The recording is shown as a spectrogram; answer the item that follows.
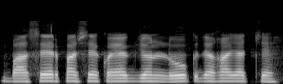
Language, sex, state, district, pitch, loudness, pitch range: Bengali, male, Assam, Hailakandi, 145 Hz, -16 LUFS, 140-150 Hz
